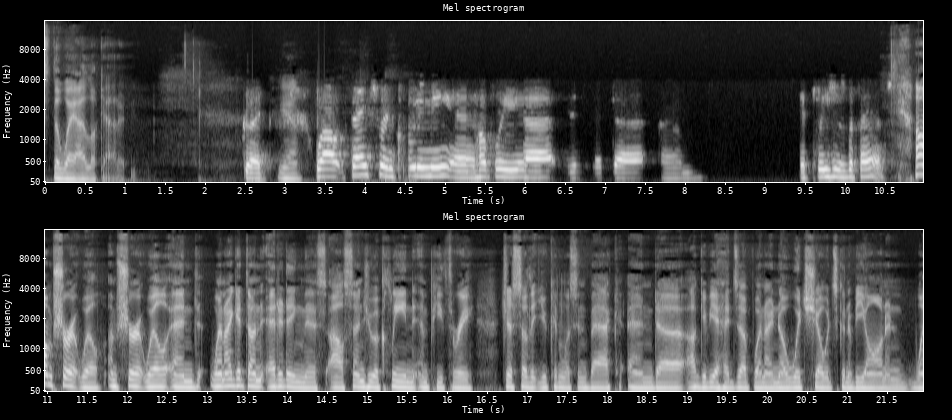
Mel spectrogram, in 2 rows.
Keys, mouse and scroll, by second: 3.9-6.7 drag, 7.7 click, 10.6 click, 12.0-21.5 drag.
